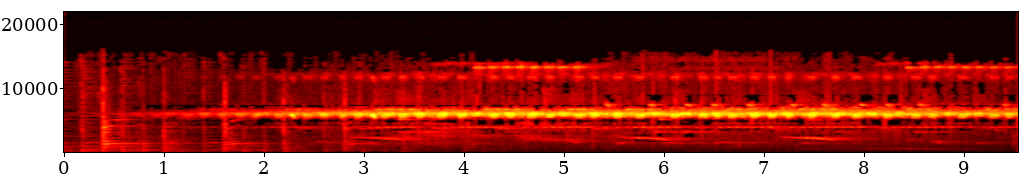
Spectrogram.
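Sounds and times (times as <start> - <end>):
high-pitched drone of chirping insects at an outdoor temple: 0.4 - 9.5.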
